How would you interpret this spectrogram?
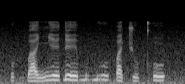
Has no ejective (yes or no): yes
